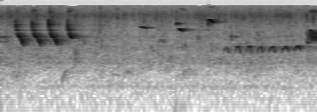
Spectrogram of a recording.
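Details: Common Nightingale song from the wetlands of the Axios Delta National Park, Greece, recorded by the filmmaker: a quick run of four sharp descending chirps, a few scattered high whistled notes, then a steady series of rapid repeated notes.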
